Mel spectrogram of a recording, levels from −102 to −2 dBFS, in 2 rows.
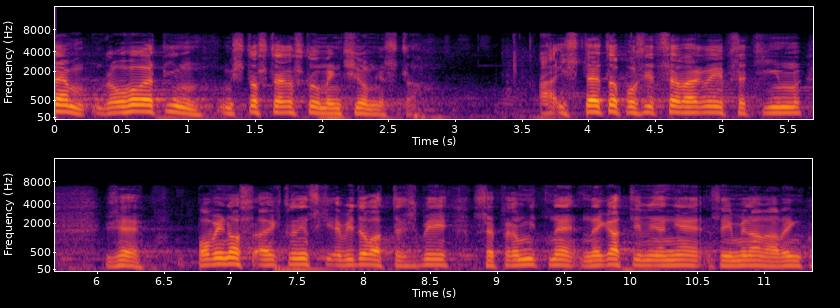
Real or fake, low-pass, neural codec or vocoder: real; 7.2 kHz; none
